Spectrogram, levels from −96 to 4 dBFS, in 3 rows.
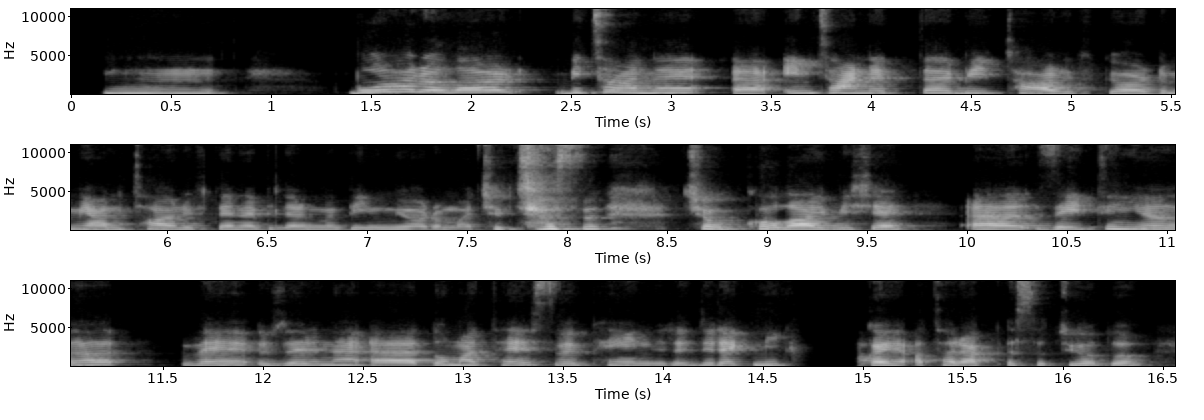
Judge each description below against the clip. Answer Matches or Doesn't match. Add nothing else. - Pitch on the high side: Matches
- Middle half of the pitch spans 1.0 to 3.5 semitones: Matches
